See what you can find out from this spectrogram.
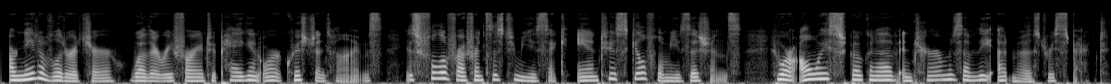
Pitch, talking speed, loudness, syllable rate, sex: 190 Hz, 165 wpm, -18 LUFS, 5.4 syllables/s, female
